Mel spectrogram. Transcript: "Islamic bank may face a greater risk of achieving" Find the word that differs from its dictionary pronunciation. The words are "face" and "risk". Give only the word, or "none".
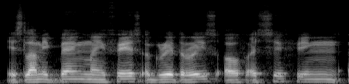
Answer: risk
